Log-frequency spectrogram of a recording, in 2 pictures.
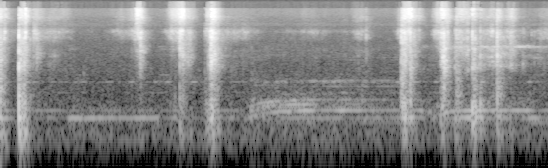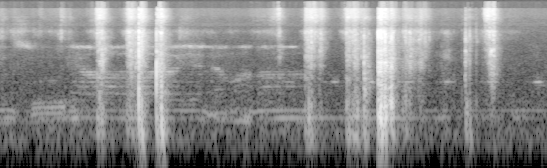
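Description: Tarot cards are shuffled in several quick riffling bursts with short pauses between them, close up, with a soft voice briefly in the background.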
